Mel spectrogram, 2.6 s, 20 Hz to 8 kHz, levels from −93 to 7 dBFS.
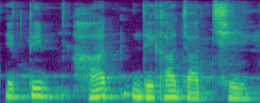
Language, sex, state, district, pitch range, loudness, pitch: Bengali, male, West Bengal, Cooch Behar, 120-160 Hz, -15 LUFS, 140 Hz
